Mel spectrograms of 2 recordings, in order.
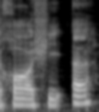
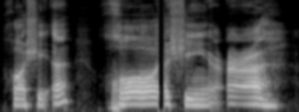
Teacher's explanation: make sure this ayn is from the middle of the throat. So don't say خاشعة with a hamza.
